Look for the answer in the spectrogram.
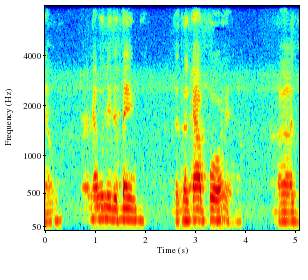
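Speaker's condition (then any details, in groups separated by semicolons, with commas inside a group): ALS; about eight years since diagnosis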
